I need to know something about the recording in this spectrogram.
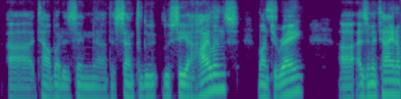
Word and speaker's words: Santa Lucia Highlands: at talbot vineyards in the santa lucia highlands that's how that's how we pronounce it here um i'm a monterey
